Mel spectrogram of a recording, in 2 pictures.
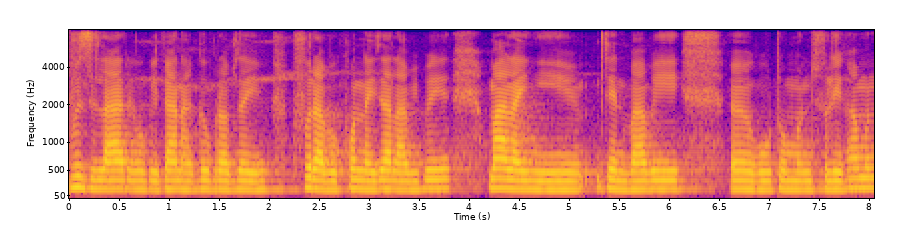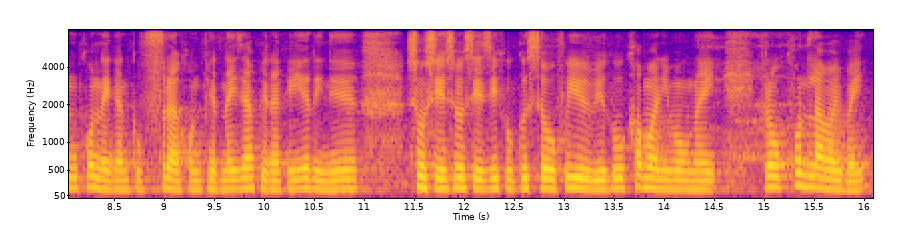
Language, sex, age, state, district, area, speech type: Bodo, female, 45-60, Assam, Kokrajhar, urban, spontaneous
